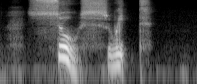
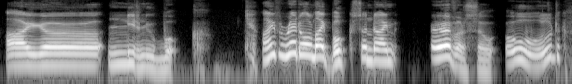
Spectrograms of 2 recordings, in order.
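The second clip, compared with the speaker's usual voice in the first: loud, slow giant speaking politely; a big old giant asking for a book; giant's voice; 4 semitones higher, 10 dB louder than usual. Acted. Giant character voice.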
